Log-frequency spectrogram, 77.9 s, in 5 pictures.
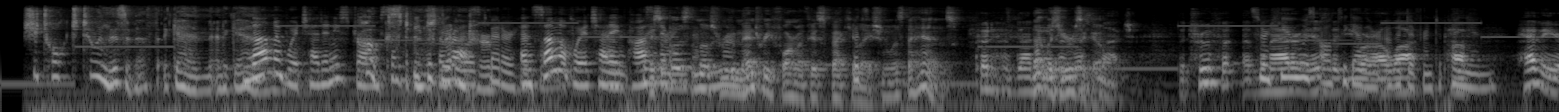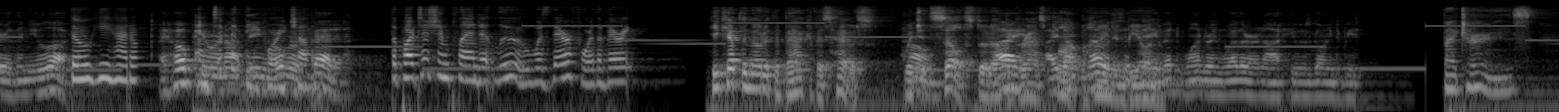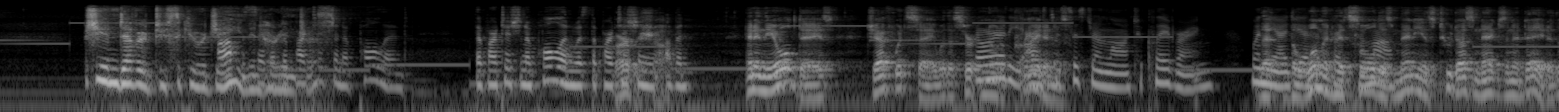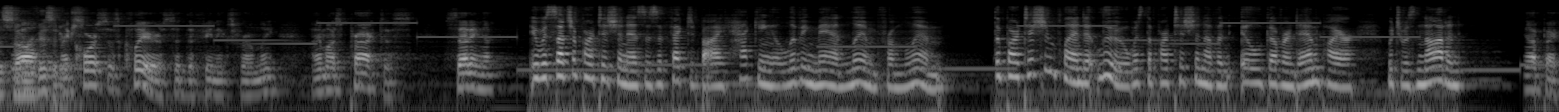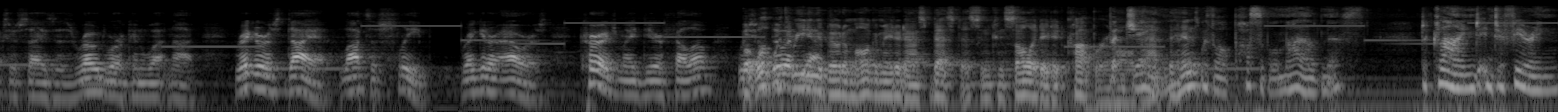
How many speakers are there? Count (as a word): five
